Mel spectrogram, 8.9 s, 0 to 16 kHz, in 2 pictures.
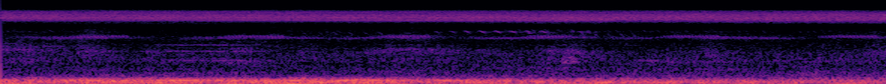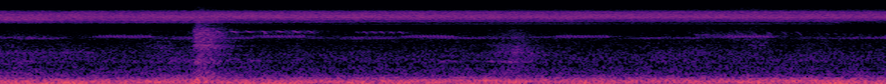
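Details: Grass insects at night in Aewol, Jeju, 22 July 2022: a high continuous shrill tone with quick chirps repeating roughly three or four per second, a sharp click midway, and a loud low rumble underneath.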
